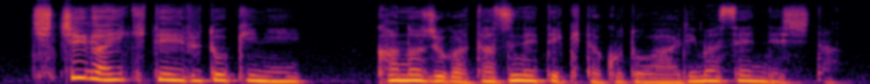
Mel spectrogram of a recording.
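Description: A woman speaks at a fairly high pitch in a dark, mellow, somewhat breathy tone with ordinary pitch variation. The recording is very clean, with a silent background. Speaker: actress and reader. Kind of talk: literary audiobook reading.

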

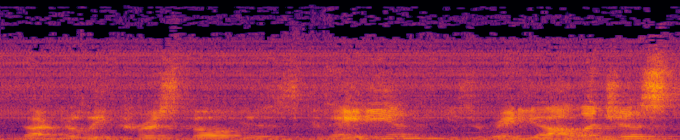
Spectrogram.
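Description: Noticeable background noise runs behind a man talking at a moderate pace. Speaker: event host. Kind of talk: event introduction. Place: meeting room. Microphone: handheld.

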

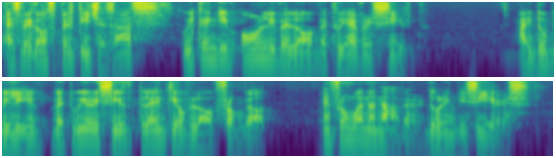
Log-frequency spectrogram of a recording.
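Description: A man talks at a moderate pace with an Italian accent. His pitch varies in an ordinary way. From Italy, Vicenza; Italy. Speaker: priest, theology graduate; priest. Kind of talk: valedictory speech. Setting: pre-recorded video, outdoors at a seminary. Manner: formal. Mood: warm, grateful, earnest. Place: garden.

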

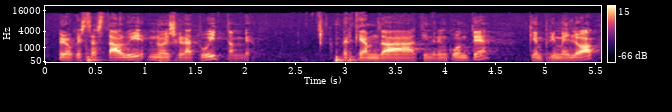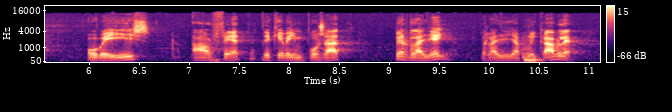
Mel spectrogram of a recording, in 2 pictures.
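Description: A man with a medium-pitched voice talks fairly slowly, pausing long and often, with fairly even intonation. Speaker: opposition councillor. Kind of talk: formal council debate. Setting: municipal council chamber. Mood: argumentative, measured. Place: hall. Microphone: podium.

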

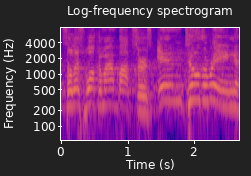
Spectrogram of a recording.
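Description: With a raised, projected voice and an energetic tone, a man speaks at a fairly slow pace with ordinary pitch variation, with audible room echo and light background noise. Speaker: presenter, boxing ring announcer. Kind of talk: boxing ring announcer show reel. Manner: loud, energetic, hyping the crowd. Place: hall. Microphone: handheld.

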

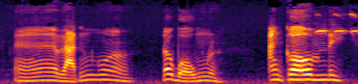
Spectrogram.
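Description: The speech moves at a very slow pace. Light background noise is present. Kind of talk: scripted drama dialogue. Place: forest.

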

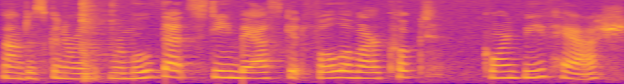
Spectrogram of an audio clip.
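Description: A woman speaks at a moderate speed, her pitch varying in an ordinary way, with light background noise behind her. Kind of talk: tutorial. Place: kitchen.

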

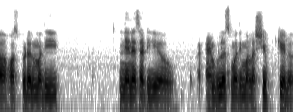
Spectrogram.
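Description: This man has a medium-pitched voice, a plain, everyday voice. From Pune, Maharashtra, India. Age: 20s. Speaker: wheelchair cricket captain and lab technician. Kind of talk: first-person testimony.

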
